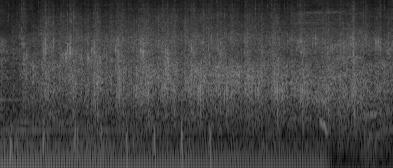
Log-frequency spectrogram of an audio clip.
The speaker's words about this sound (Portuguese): Graças a Deus. Vamos aplaudir ao Senhor.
